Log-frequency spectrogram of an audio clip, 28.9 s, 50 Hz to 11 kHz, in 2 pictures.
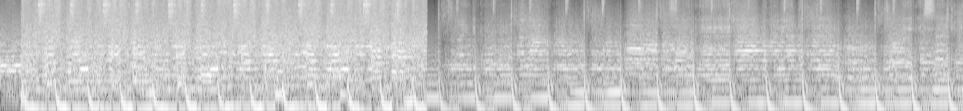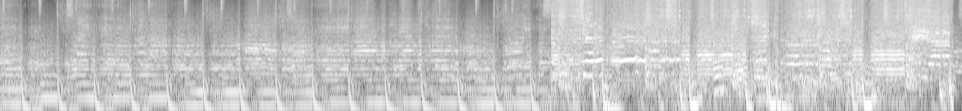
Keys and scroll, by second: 6.8 Page_Down, 28.8 space.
